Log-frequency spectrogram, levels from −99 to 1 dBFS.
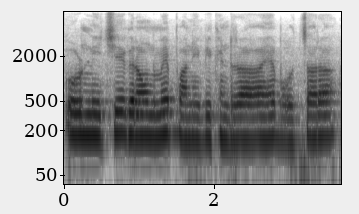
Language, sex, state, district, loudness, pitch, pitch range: Hindi, male, Uttar Pradesh, Shamli, -16 LUFS, 160 Hz, 150-165 Hz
